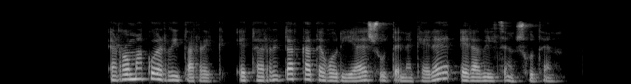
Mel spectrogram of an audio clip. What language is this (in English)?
Basque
